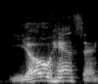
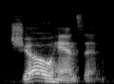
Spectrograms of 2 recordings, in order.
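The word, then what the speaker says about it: Johansen: What the heck are you doing when you keep calling the center for the Preds Johansson? He is not from Europe. It is pronounced Johansson.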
